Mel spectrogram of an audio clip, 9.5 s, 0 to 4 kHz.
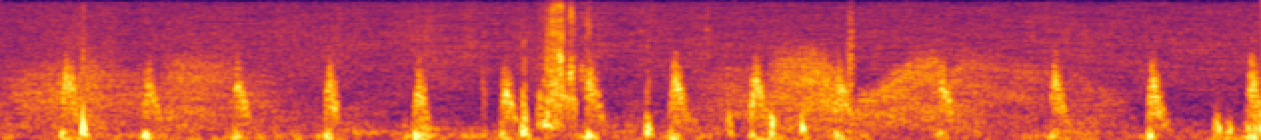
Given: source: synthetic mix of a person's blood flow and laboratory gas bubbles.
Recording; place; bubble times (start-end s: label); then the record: Doppler ultrasound of blood flow; subclavian vein
4.02-4.45 s: bubbles
From the record:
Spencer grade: 1 (occasional bubble signal discernible with the cardiac motion signal, with majority of cardiac periods free of bubbles); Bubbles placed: anywhere in the cardiac cycle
